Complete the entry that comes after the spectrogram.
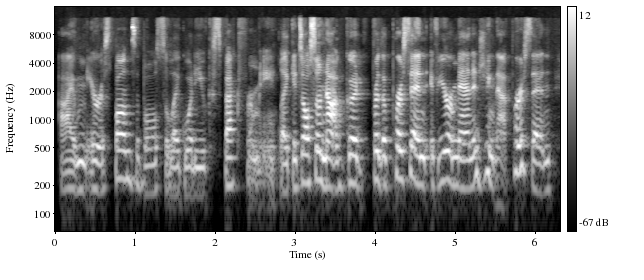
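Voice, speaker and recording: A woman's voice: medium pitch, brisk. A woman with an American accent, a guest talking casually on a podcast with many fillers. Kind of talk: casual conversation.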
